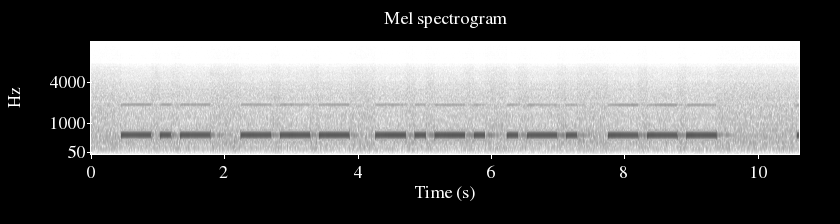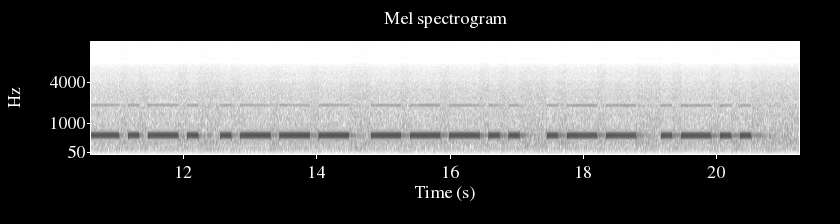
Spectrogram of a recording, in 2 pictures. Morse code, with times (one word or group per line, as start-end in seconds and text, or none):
0.4-9.4 KOCRO
10.6-20.5 CJ8WL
